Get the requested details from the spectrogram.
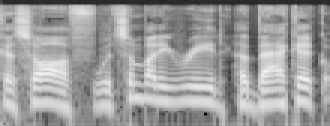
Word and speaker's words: Habakkuk: And the reason I wanted to get us back into that groove a little bit is because this time we come to Habakkuk. – Mm-hmm. I was in the UK once and I heard a pastor pronounce it Habakkuk.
